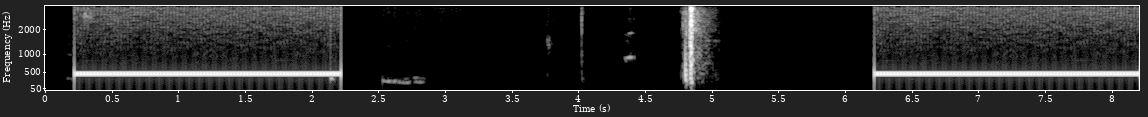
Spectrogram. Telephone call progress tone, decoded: ringback tone

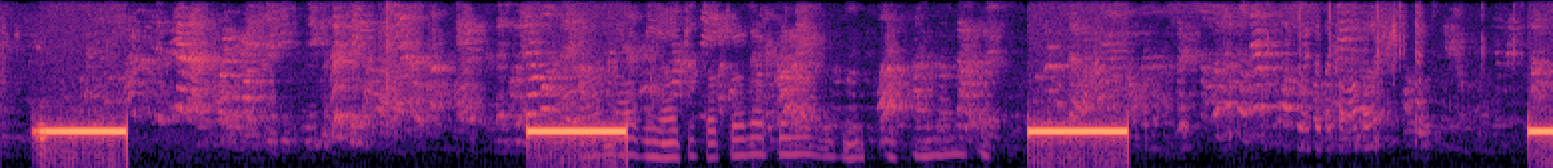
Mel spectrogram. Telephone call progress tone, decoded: ringback tone

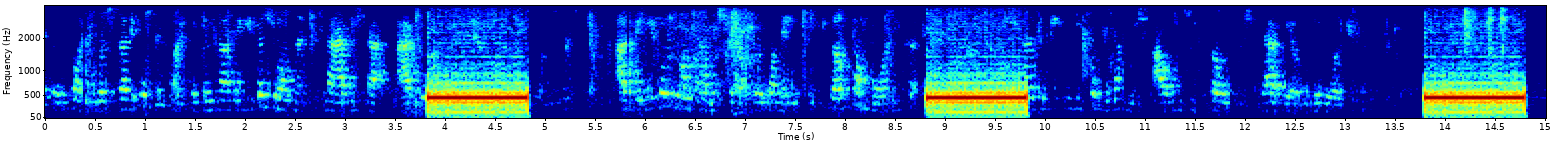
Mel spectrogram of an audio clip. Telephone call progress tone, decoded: ringback tone

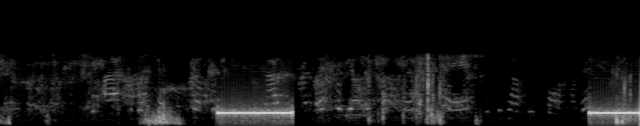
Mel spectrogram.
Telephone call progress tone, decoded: ringback tone

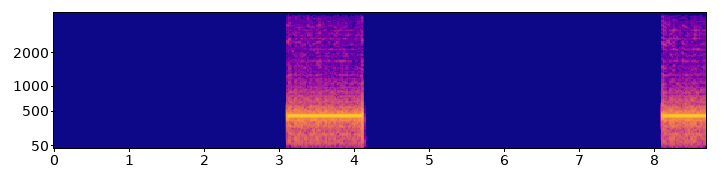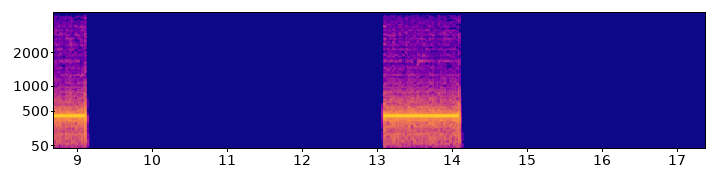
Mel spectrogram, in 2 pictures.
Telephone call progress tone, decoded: ringback tone

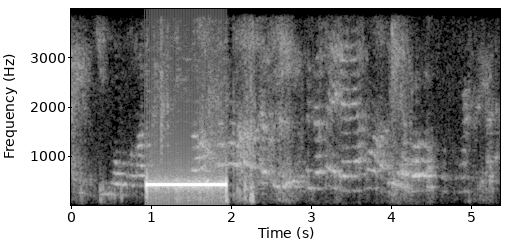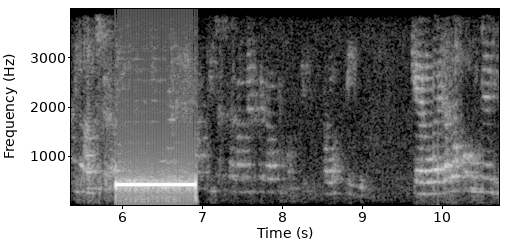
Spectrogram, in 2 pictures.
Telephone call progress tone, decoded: ringback tone

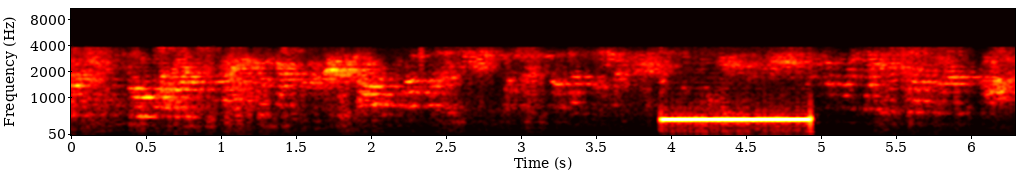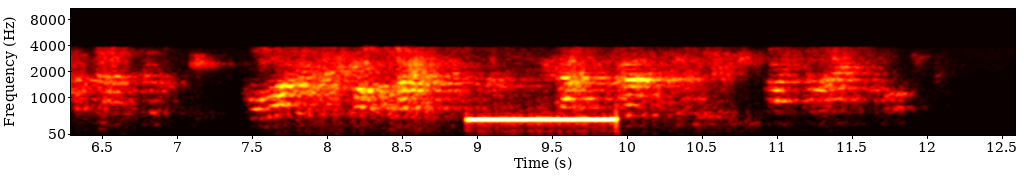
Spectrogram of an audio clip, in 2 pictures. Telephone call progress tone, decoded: ringback tone

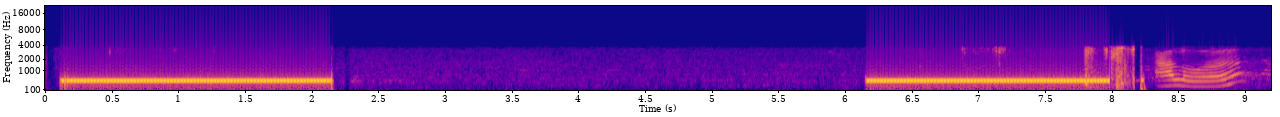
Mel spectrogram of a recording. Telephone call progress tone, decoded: ringback tone

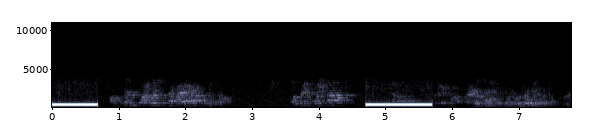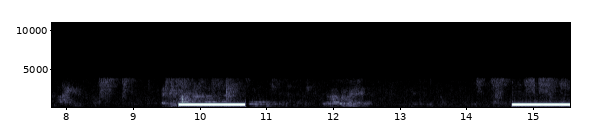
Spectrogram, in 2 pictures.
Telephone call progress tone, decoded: ringback tone

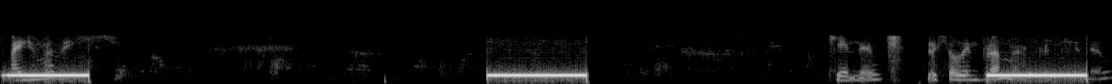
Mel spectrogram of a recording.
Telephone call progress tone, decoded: ringback tone

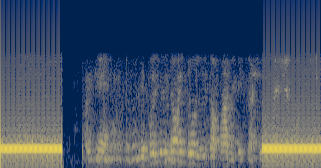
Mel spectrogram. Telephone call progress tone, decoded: ringback tone

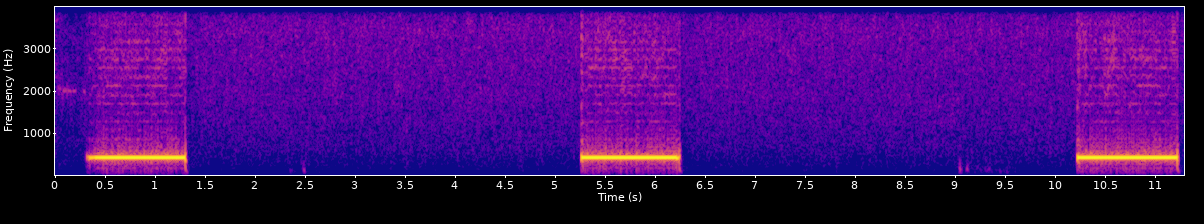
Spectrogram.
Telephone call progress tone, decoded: ringback tone

